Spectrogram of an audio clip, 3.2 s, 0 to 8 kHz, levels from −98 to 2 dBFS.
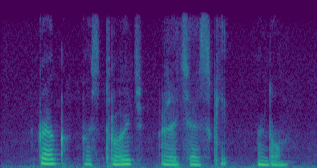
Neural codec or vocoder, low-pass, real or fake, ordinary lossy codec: codec, 16 kHz, 2 kbps, FunCodec, trained on Chinese and English, 25 frames a second; 7.2 kHz; fake; none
